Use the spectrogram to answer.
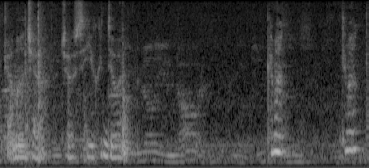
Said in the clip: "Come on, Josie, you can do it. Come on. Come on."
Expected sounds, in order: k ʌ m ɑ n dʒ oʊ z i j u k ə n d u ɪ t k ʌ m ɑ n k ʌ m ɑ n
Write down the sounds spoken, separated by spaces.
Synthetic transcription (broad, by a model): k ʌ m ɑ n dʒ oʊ s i j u k ə n d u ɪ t k ʌ m ɑ n k ʌ m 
